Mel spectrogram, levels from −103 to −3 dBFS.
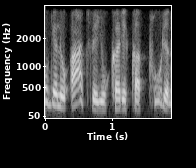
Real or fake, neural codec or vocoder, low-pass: real; none; 3.6 kHz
